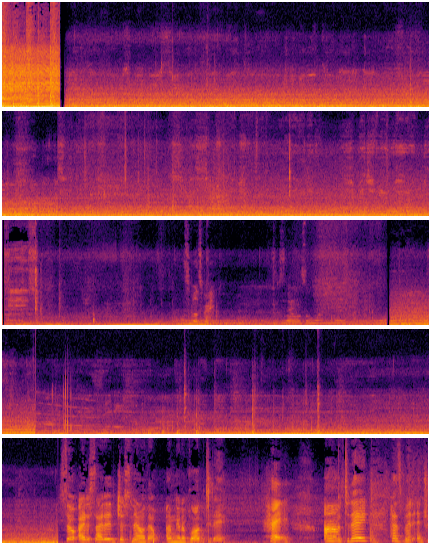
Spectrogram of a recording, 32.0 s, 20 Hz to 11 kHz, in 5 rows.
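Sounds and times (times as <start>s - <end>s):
car road and engine noise: 0.8s - 26.5s.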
